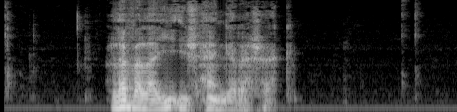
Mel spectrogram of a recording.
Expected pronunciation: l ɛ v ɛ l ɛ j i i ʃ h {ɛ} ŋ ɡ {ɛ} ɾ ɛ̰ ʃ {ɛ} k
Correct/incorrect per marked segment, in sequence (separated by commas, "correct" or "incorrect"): correct, correct, correct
